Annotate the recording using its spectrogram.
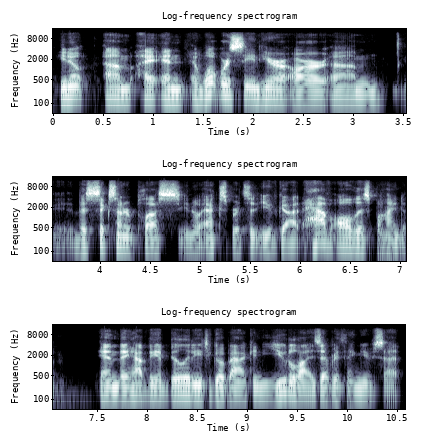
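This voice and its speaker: A man's voice: medium pitch, normal speed, bright, forceful tone. A man hosting a fireside chat, who sums up the guest's points with enthusiasm and prompts with questions. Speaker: host.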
